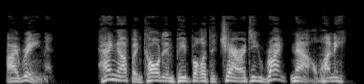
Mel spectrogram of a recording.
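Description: A man's voice: fairly high pitch, animated, fairly quick, bright, forceful tone, breathy edge, dry recording, clean studio sound, pitched above the performer's own voice, heavily acted. Man playing a brassy, bossy New Orleans woman. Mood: urgent, gossipy. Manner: brash, colloquial, pushy. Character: loud, bossy older woman, scheming friend.

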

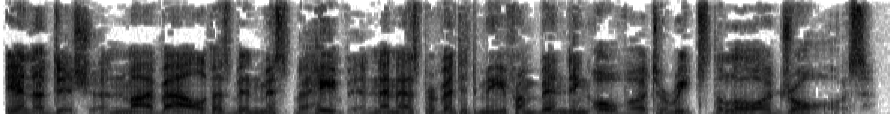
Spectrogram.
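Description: Pompous whiny fat man for an audiobook, husky, indignant, swoops all over. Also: mid-range voice, expressive, normal speed, fairly bright tone, no echo, studio quality, pitched above the performer's own voice. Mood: pompous complaint. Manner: pompous, didactic, melodramatic. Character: obese, pompous, whining man, indignant blusterer.

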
